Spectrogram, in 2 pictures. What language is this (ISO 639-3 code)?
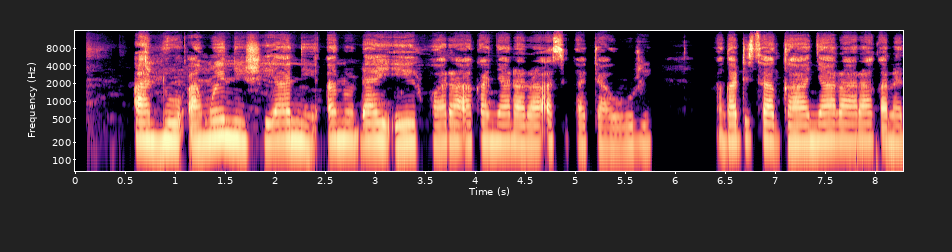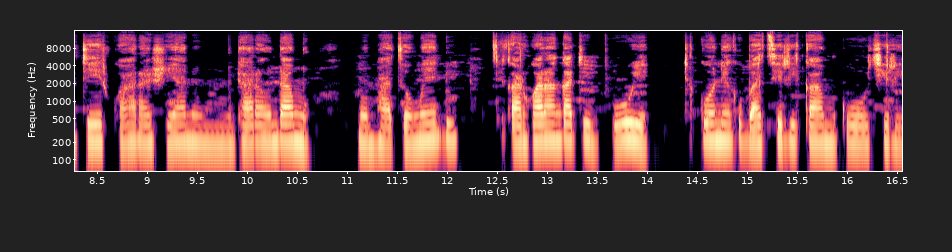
ndc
